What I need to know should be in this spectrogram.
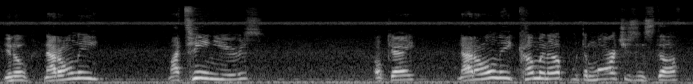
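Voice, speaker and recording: A man's voice: very high voice, animated, a little slow, slight background noise. A middle-aged man, a rapper telling career stories in a casual, slangy, profane way, repeating phrases for emphasis. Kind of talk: casual storytelling chat.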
